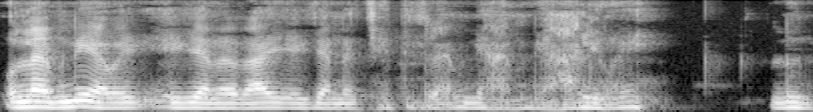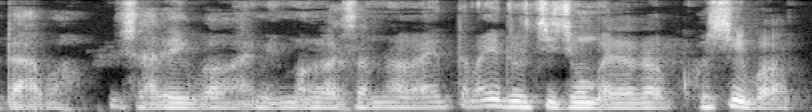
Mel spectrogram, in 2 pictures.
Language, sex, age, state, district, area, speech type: Nepali, male, 60+, West Bengal, Kalimpong, rural, spontaneous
